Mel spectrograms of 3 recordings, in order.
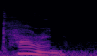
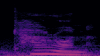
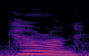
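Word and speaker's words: Charon: it's just as you described it only your pronunciation is a little off the name you heard wasn't karen it was c-h-a-r-o-n caron the ferryman of the dead karon who is exchanged for the right yes figured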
